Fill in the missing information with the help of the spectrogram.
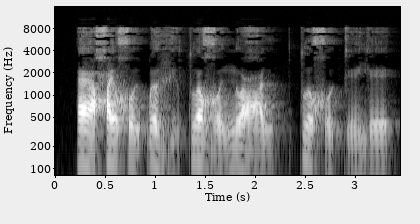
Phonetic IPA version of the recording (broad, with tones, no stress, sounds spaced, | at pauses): æ˥˧ ħ e˥ χʷ ɨ˧˩ ɓ ə˥˧ vʲ ɨ˩˧ tʷ œ˥ ʁʷ ɨ˧ n ʊ˥˧ ʕ ɨ˧ | tʷ ɨ˥˧ χʷ ɨ˩˧ k e˩˧ j e˧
